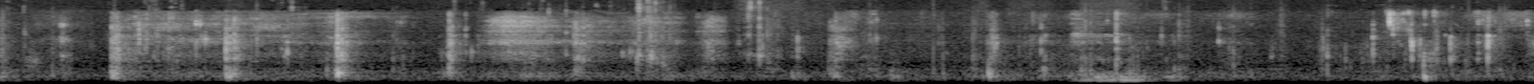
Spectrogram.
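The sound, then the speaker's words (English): Crisp crunching of a hard, thoroughly roasted, mint-flavored chocolate-covered almond being chewed, with repeated sharp cracks and grinding bites in an irregular rhythm over several seconds, no talking. “It's a very crunchy almond, very thoroughly roasted.”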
